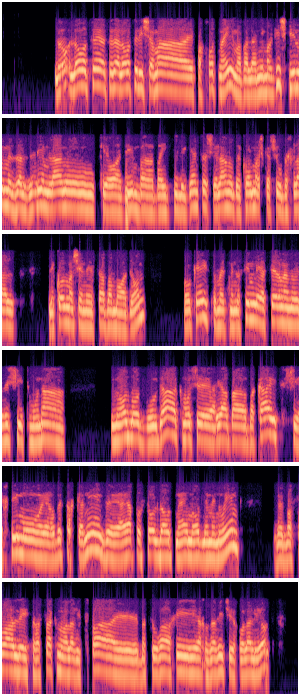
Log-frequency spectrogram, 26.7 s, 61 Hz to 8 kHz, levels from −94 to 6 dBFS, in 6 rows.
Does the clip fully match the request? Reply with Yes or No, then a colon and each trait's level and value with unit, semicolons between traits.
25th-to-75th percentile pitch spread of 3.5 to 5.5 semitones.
No: average, 2.8 semitones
